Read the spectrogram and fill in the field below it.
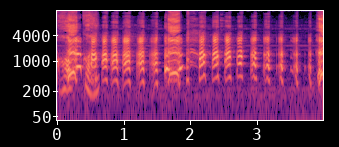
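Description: A young man speaks in a questioning, surprised voice.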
